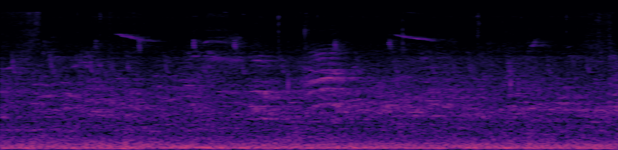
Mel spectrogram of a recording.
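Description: Faint, scattered bird chirps and short falling whistles over a steady low background rumble.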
